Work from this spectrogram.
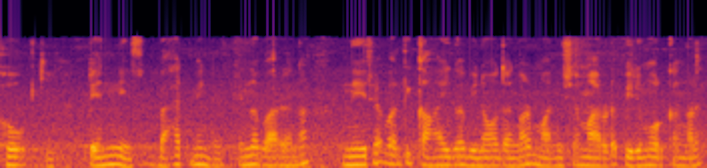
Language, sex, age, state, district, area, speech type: Malayalam, male, 18-30, Kerala, Palakkad, rural, spontaneous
